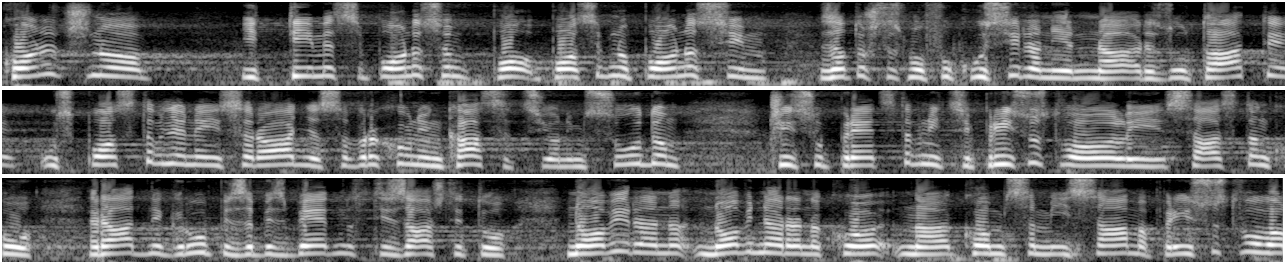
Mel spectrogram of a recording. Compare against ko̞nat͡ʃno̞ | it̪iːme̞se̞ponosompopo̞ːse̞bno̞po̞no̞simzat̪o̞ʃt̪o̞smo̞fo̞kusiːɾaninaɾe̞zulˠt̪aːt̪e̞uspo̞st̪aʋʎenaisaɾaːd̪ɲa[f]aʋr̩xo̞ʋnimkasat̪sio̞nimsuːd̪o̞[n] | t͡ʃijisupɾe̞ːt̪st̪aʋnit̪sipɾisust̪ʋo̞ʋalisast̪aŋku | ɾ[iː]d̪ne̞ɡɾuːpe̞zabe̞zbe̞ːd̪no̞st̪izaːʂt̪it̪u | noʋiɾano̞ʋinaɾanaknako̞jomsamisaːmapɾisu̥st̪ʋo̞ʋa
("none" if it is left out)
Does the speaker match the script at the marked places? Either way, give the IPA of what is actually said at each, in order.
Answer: s, m, aː

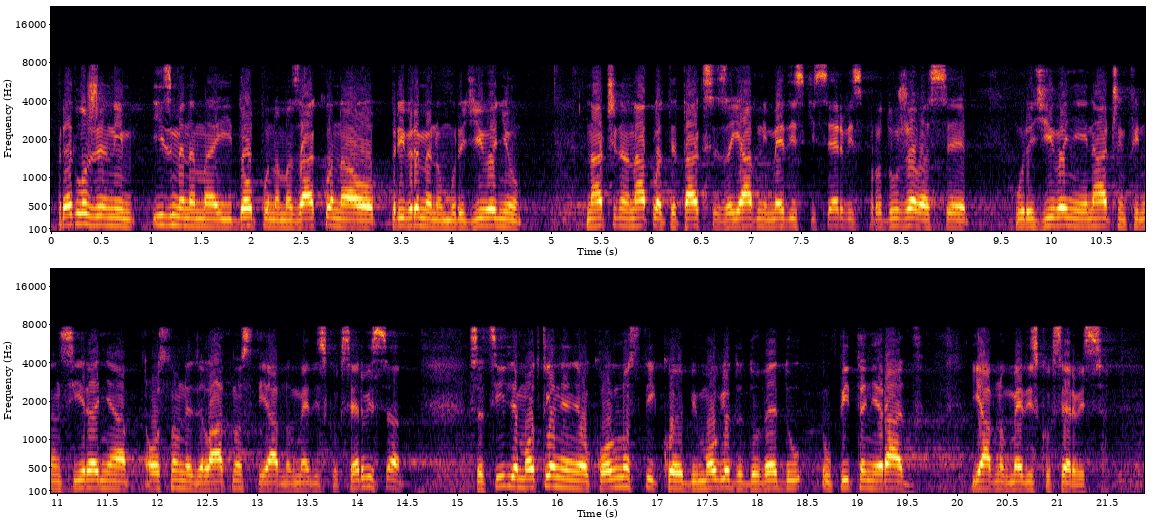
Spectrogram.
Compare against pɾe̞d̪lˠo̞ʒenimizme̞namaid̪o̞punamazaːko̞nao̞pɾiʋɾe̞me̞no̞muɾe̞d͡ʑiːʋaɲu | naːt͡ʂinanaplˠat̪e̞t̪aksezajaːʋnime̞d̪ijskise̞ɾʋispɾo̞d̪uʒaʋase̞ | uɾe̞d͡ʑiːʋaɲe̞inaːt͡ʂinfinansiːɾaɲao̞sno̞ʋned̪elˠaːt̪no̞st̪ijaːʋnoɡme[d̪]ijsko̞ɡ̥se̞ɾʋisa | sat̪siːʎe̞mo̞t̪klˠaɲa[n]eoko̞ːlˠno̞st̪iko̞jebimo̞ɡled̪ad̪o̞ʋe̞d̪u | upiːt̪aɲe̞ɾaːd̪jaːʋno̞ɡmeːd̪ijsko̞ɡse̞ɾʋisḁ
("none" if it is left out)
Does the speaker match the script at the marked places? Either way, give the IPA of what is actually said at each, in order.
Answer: d̪, ɲ

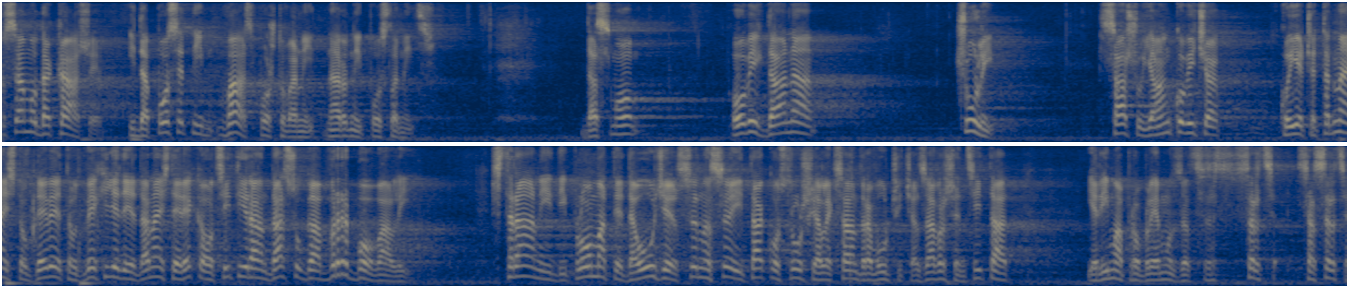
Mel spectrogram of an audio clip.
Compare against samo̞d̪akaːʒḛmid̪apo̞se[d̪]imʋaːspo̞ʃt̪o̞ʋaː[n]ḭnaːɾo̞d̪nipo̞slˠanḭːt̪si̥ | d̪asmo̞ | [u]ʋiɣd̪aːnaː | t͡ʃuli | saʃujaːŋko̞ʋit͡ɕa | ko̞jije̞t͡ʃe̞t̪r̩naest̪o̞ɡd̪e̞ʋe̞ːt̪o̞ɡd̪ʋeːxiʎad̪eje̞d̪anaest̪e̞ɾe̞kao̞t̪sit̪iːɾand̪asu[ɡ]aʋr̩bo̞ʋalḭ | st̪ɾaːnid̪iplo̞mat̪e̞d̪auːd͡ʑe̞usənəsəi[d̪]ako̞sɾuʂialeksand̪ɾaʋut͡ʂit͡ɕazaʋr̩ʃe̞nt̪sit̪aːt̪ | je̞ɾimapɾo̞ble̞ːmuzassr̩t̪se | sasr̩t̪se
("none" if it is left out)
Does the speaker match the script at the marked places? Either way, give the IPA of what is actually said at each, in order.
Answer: t̪, n, o, ɡ, t̪

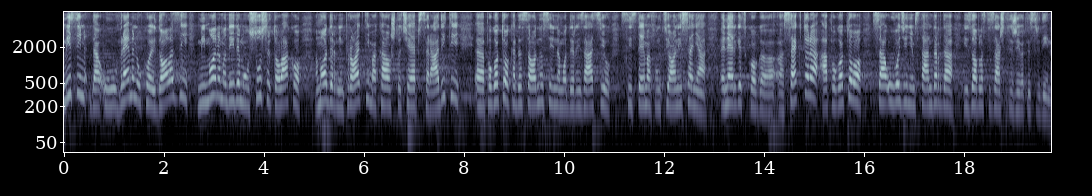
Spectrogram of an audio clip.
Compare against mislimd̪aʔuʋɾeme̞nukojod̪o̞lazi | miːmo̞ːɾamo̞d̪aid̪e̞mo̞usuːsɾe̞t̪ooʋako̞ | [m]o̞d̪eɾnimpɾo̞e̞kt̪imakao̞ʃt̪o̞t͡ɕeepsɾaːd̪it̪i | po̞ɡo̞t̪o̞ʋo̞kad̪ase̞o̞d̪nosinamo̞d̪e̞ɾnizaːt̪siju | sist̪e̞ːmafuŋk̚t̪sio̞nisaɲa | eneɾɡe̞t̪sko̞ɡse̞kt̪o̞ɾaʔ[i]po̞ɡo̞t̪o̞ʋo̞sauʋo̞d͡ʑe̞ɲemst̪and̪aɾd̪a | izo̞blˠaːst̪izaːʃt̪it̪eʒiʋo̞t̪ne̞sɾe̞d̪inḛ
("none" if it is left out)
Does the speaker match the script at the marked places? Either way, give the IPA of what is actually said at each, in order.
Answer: m, a

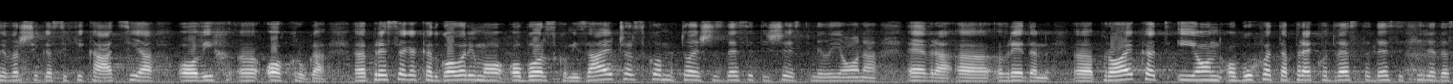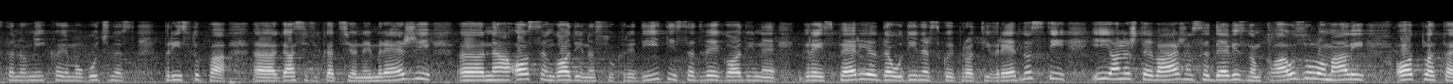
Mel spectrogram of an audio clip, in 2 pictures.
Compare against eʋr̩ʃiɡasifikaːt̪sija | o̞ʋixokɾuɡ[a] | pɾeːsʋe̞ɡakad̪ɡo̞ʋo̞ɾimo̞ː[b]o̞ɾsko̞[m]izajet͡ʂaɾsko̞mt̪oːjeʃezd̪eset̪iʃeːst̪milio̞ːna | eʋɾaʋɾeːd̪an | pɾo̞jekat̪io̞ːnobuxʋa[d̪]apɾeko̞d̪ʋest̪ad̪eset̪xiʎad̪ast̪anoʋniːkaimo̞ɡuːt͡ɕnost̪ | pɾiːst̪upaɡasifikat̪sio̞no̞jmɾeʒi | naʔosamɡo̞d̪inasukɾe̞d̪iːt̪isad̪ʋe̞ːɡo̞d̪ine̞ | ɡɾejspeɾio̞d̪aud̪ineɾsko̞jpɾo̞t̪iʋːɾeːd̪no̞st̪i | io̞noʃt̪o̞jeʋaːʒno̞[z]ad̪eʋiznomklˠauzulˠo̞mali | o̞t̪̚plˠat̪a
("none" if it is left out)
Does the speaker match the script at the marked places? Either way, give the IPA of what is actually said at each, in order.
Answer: a, b, m, t̪, s

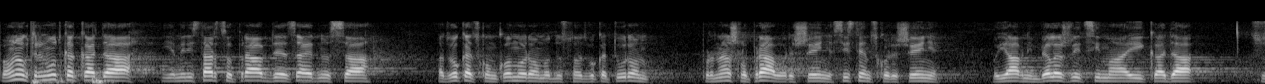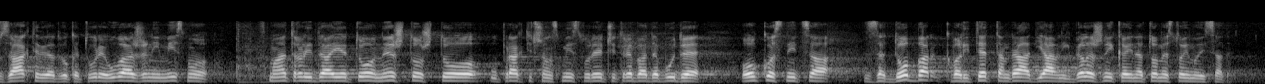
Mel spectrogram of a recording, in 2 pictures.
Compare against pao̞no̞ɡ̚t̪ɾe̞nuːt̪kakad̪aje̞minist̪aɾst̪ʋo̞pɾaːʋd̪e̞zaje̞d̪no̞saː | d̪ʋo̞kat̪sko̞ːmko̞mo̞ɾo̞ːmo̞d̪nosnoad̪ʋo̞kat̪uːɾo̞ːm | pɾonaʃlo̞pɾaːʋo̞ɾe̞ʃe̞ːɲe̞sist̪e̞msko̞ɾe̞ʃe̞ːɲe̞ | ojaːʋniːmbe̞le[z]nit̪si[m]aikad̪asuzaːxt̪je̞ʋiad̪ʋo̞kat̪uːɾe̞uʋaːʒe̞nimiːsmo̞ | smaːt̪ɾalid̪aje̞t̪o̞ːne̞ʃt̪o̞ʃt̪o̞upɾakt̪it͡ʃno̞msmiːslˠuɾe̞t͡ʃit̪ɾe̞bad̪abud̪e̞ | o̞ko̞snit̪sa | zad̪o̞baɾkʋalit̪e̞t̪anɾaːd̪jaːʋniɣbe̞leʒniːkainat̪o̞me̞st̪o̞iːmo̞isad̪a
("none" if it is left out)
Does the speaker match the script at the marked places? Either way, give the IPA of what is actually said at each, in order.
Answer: ʒ, m

